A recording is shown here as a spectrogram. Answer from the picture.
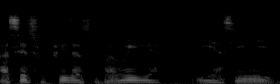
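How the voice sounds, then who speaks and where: In a room with audible echo, a man talks at a fairly slow pace with fairly even intonation. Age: 60s. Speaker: founder of an institution for the blind. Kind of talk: interview. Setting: studio.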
